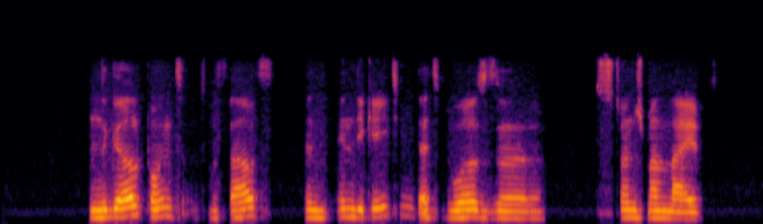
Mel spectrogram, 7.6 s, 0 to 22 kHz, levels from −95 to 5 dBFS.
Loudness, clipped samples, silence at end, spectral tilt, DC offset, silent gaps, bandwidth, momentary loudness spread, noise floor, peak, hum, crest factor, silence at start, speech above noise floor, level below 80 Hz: -22 LUFS; under 0.1%; 0.65 s; -6.5 dB/octave; under 0.1%; none; 7.8 kHz; 17 LU; -81 dBFS; -4 dBFS; none; 18 dB; 0.9 s; 60 dB; -66 dBFS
